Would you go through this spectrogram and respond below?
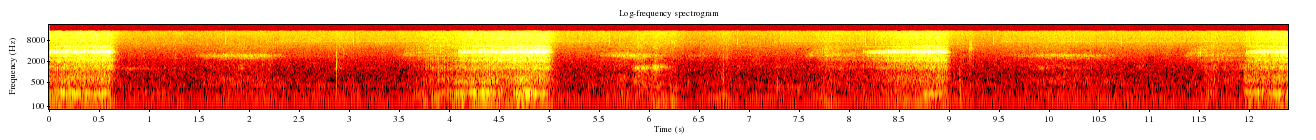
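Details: A female Weimaraner, napping after a morning workout, snores in slow, rasping breaths, each lasting about a second, with quiet pauses between.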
